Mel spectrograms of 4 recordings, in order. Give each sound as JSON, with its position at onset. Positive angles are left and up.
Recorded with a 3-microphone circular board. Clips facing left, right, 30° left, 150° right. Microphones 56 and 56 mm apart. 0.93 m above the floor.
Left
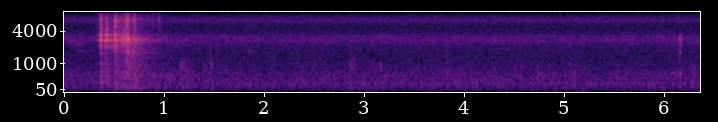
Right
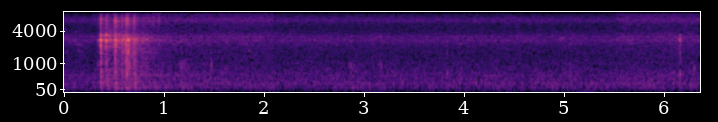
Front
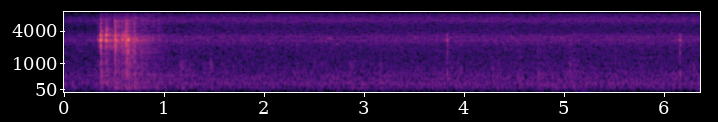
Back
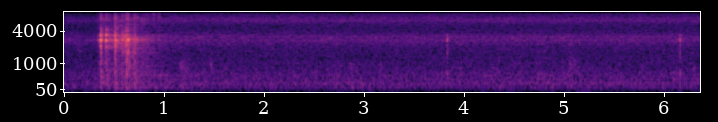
{"t": 0.3, "sound": "a dropped coin", "azimuth_deg": -70, "distance_m": 0.7}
